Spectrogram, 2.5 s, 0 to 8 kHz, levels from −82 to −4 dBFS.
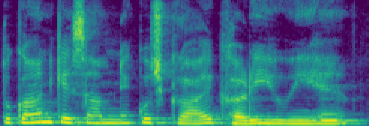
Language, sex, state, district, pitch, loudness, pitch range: Hindi, female, Jharkhand, Deoghar, 225 Hz, -12 LUFS, 210-255 Hz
